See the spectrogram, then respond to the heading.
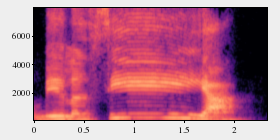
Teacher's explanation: nós temos aí duas vogais porque as duas são fortes tanto o i quanto o a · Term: iato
